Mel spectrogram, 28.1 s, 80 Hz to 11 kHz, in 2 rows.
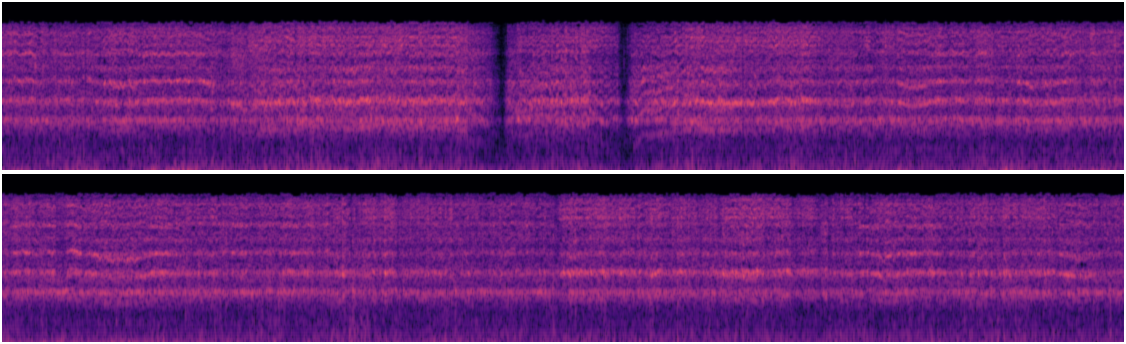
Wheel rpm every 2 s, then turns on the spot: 230, 210, 180, 120, 180, 220, 230, 230, 230, 240, 230, 230, 230, 230.
none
